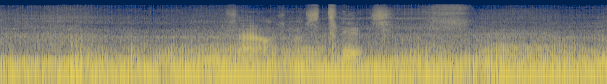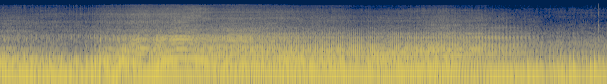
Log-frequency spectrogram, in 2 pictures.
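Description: Another motorcycle revs its engine nearby.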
